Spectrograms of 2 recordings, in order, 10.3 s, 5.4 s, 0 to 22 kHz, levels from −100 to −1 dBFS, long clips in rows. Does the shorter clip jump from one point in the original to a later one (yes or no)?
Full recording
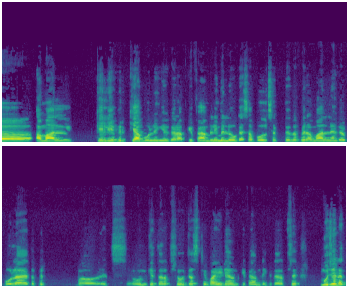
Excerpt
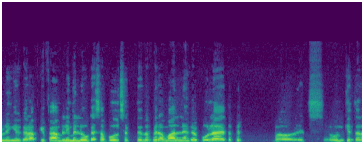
no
